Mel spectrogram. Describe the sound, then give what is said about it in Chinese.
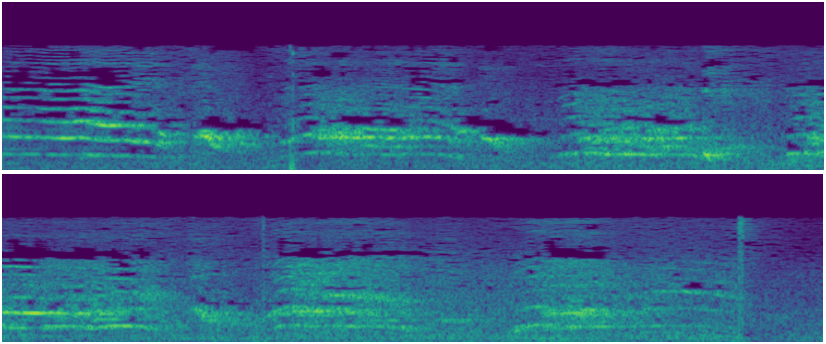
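A small child cries in many repeated, drawn-out wails that swell and fade in a steady rhythm with only brief breaks between them. “说的这个小朋友他哭了啊”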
